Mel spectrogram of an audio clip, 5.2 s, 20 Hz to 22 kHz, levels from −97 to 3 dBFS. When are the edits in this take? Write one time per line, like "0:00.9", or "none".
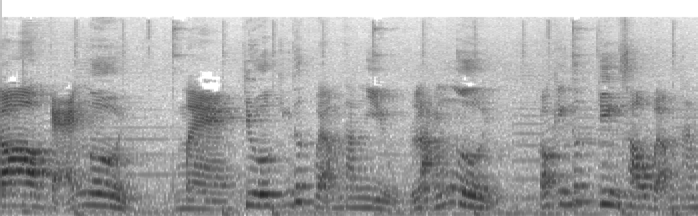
none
